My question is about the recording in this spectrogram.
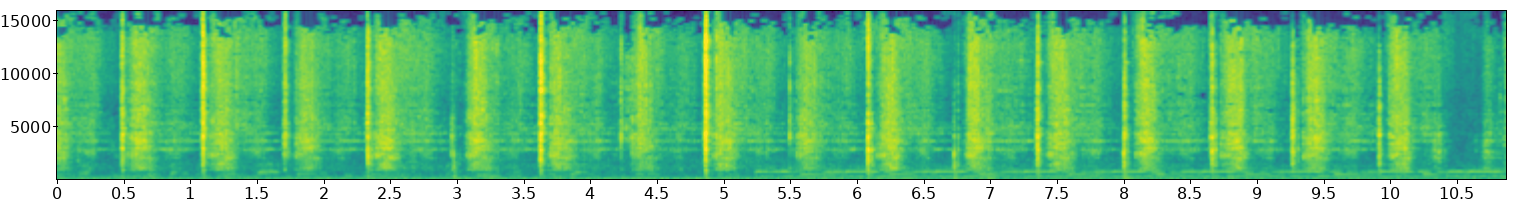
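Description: Coffee beans rattling and scraping against a cast-iron pot as they are stirred with a wooden spatula during roasting, in repeated strokes about twice a second.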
